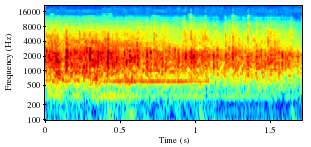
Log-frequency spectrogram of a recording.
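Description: A TV studio audience on a Burkinabé variety show claps in a dense, steady wash that holds for under two seconds. It sounds fairly faint and distant.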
